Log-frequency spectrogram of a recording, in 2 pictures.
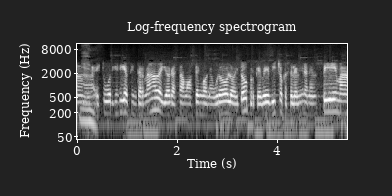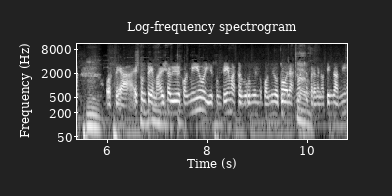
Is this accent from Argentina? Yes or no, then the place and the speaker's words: yes; Lanús, Buenos Aires Province, Argentina; De Lanús.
